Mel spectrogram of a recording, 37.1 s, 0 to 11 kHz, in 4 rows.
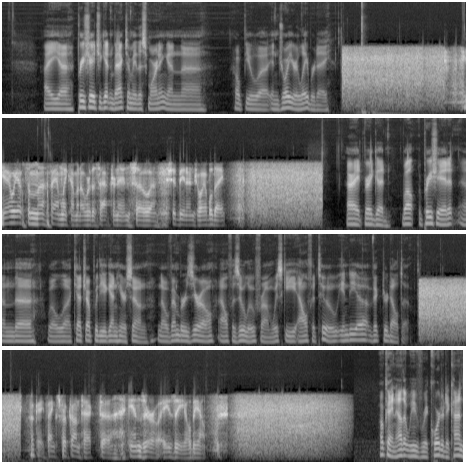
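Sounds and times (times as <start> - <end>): radio static hiss: 6.8 - 15.7, 26.9 - 34.9
clipped syllable over radio: 26.9 - 34.8.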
